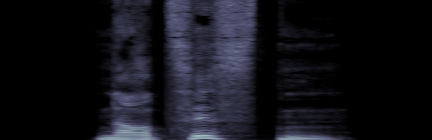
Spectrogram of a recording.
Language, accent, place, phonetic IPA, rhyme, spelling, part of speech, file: German, Germany, Berlin, [ˌnaʁˈt͡sɪstn̩], -ɪstn̩, Narzissten, noun, De-Narzissten.ogg
- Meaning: 1. genitive singular of Narzisst 2. plural of Narzisst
